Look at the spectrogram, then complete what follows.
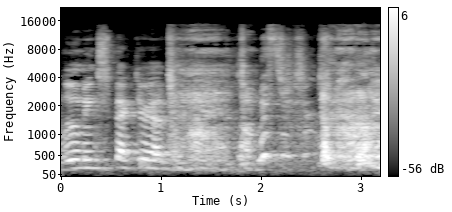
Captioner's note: coughing fit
